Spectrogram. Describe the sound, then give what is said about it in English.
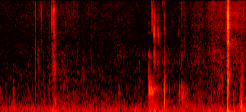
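A quiet sip of green Chartreuse liqueur from a glass: a few short wet mouth clicks and a soft slurp spread over a couple of seconds, with no talking. “I'm going to take a little sip.”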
